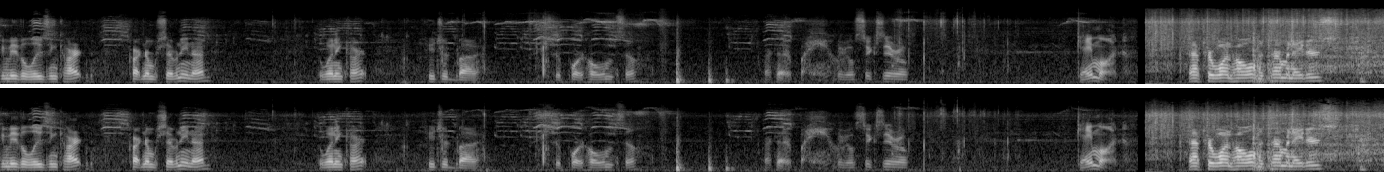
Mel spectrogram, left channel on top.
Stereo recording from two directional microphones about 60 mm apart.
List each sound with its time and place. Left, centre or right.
0.0 s speech: centre
0.3 s speech: right
1.0 s a sound: right
1.3 s speech: centre
3.2 s speech: right
4.3 s speech: centre
6.7 s a sound: centre
7.6 s speech: centre
8.0 s speech: centre
8.4 s speech: left
10.8 s speech: centre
